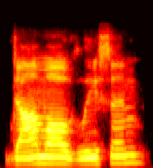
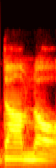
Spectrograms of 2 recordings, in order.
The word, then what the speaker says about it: Domhnall Gleeson: I think that's how you don't pronounce the N. and I've been told this many times by my friend Valerie, and I don't even know if I pronounced it right that time, but I know that it's not Dom Null.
